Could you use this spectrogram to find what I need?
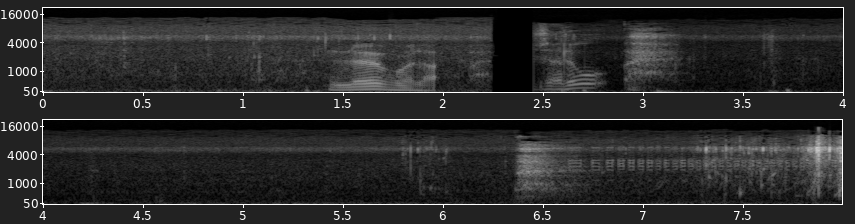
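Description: A fish splashes in shallow water.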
